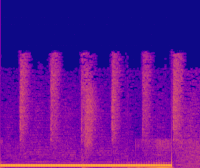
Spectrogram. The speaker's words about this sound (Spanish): ahí le estamos marcando de nuevo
